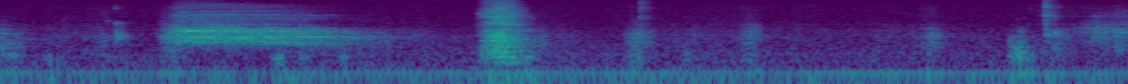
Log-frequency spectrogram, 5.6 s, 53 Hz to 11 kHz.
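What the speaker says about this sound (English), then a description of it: "Take 2 more deep cleansing breaths." Slow, deep cleansing breaths during a yoga session: a long audible exhale, then a shorter sharp breath and softer breathing sounds, close and quiet over a faint steady hum.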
